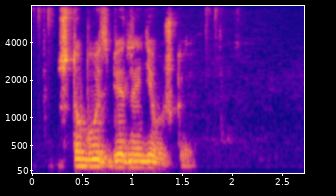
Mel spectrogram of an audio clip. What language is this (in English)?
Russian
